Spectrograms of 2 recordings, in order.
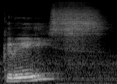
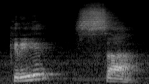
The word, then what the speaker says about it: cresça: que a base eu não posso pronunciar cresça Isso é errado eu tenho duas letras mas apenas um som então eu pronuncio corretamente cresça a mesma coisa então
